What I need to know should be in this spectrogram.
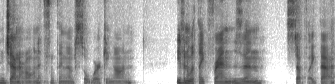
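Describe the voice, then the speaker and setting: Her very deep, low voice carries vocal fry and very wide pitch swings as the woman talks at a fairly quick pace in a dry, close sound with no echo. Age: young. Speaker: college student, musical theater major. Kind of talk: casual family chat. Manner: laughs often.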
